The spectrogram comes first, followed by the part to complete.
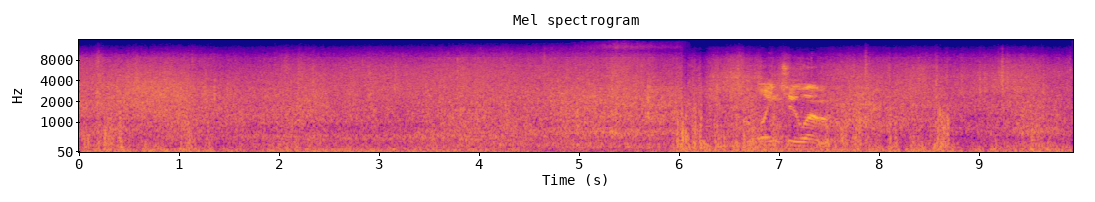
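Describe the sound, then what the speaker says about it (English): Energetic ocean waves crash and wash on Prachuap Khiri Khan beach in a constant loud roar, heavily buffeted by wind against the microphone, with a voice briefly speaking partway through. "Looks like waves have attempted to crash over there and get people wet"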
